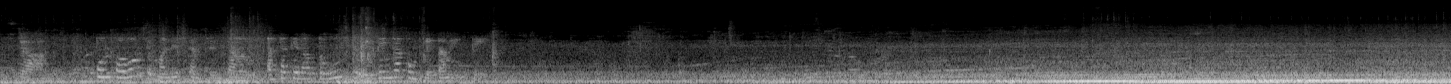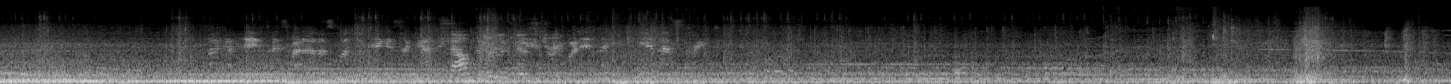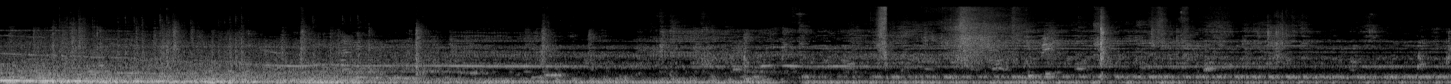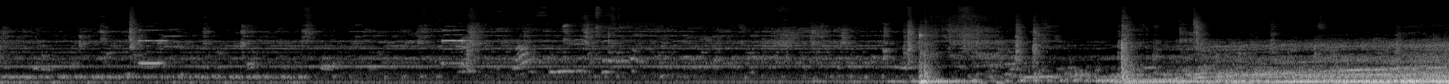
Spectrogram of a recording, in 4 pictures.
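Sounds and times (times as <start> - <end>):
bus engine accelerating: 0.0 - 58.0.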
